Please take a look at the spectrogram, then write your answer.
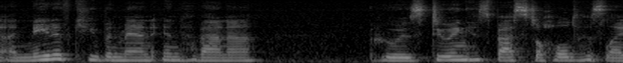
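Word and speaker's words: La Habana: for me to pronounce as a Spanish teacher I want to pronounce it La Bana but that in amongst all the English also sounds weird so we're gonna go with Havana right now but this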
